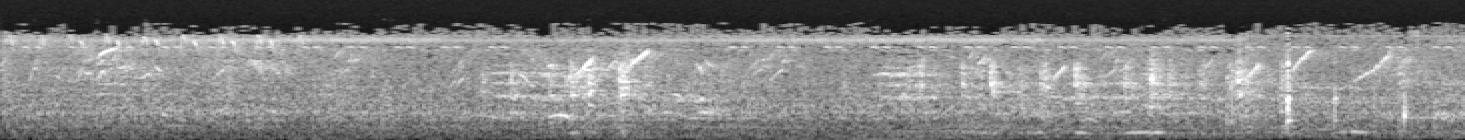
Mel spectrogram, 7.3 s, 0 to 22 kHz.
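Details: Male and female scarlet minivets at Maredumilli, Eastern Ghats, Andhra Pradesh, in January 2011, give thin, high sweeping call notes in scattered bursts, thickest toward the end, over a steady hiss of forest background.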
